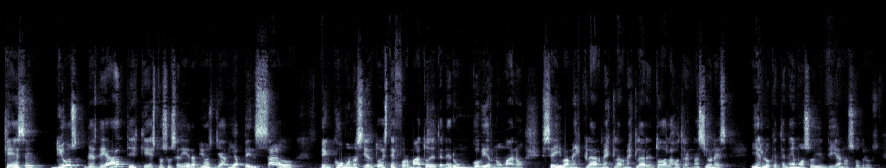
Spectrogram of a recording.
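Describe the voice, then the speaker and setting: A man's voice: sits high, normal speed. Emphatic man teaching the Bible. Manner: emphatic, repetitive, checks in with listeners. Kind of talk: sermon-style Bible lesson.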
